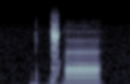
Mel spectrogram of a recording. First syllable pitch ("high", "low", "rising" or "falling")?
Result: low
